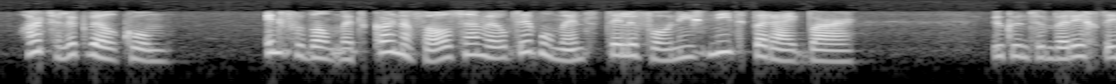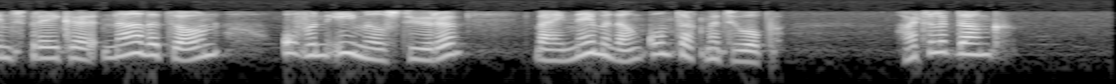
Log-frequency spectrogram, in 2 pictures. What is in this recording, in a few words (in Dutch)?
carnaval met voicemail; Carnaval-19: niet bereikbaar, met vm; Simmpl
